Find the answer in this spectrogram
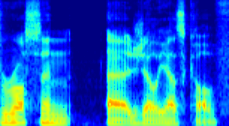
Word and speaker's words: Rosen Zhelyazkov: I did look it up. It's Rosen Zhelyazkov, who of course is the Prime Minister of Bulgaria.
